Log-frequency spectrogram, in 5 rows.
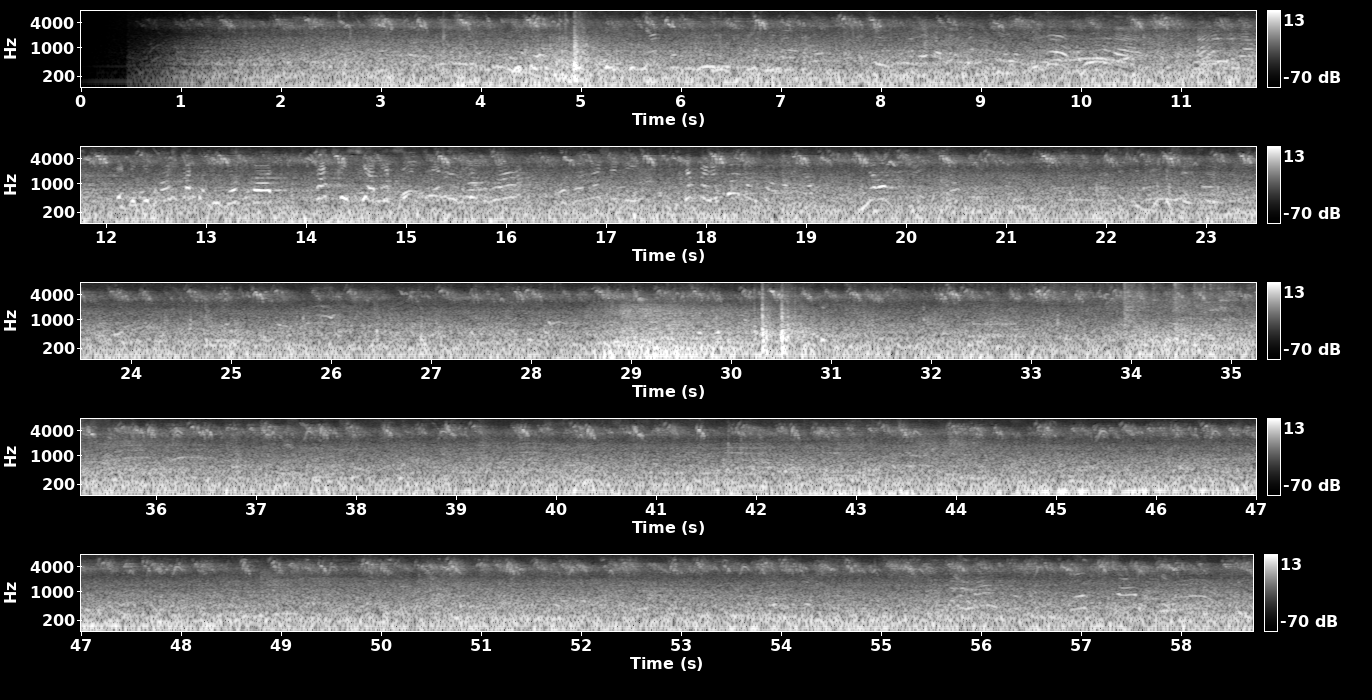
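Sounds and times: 
birds: 0.6s - 58.7s
crowds in the Palais Royal Gardens: 0.8s - 58.7s
children playing: 2.0s - 47.8s, 48.6s - 58.7s
speech: 2.8s - 58.7s.

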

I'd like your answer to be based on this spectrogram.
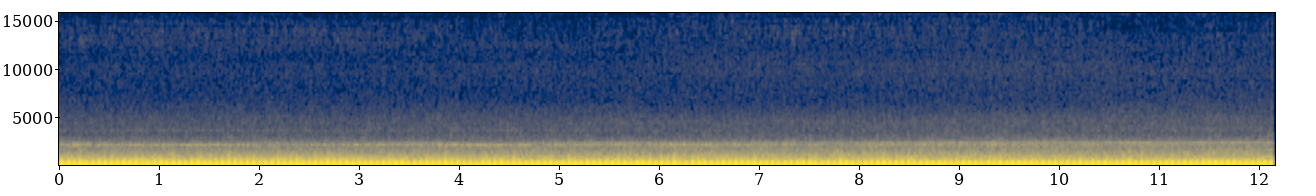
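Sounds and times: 
AT-6D Harvard Mk III training aircraft flying, interior: 0.0s - 12.1s.

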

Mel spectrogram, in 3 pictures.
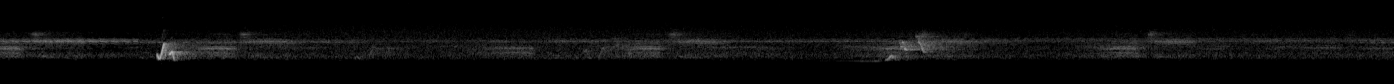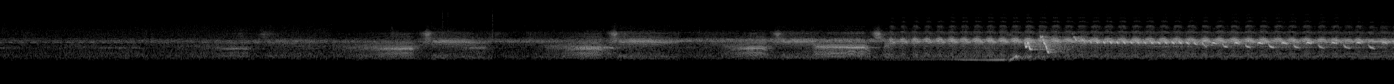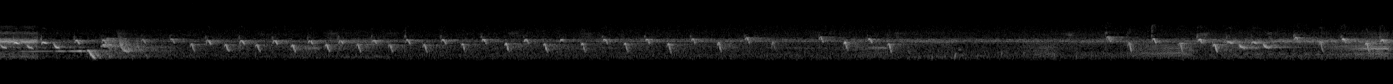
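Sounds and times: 
birds on Osoresan in summer: 0.0s - 2.9s, 17.4s - 41.8s
insects on Osoresan in summer: 0.0s - 41.8s.

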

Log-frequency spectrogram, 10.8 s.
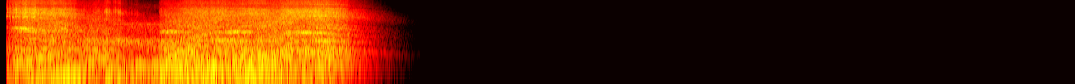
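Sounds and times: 
faulty spacecraft engine: 0.0s - 3.7s.

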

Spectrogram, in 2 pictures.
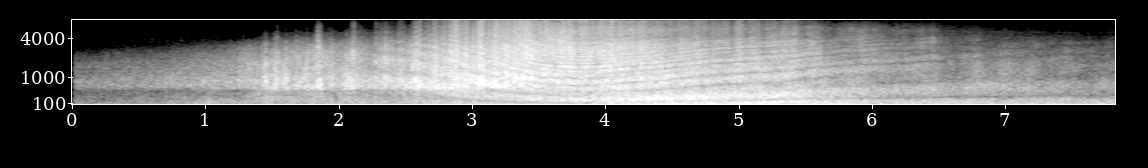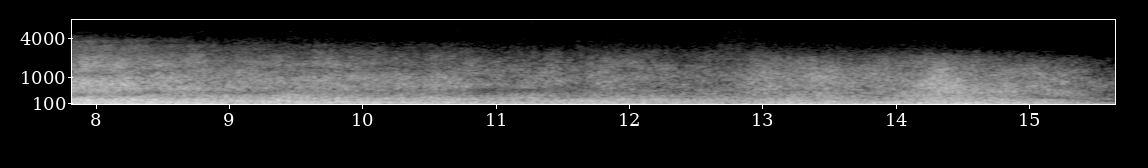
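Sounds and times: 
CA-27 Sabre jet aircraft passing: 0.2s - 12.0s.

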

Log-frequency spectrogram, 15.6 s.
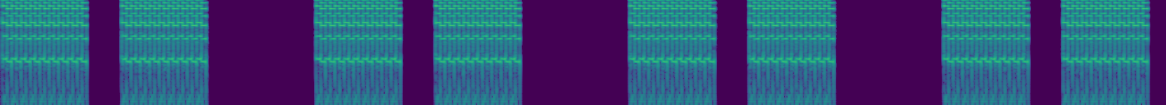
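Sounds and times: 
cell phone ringtone: 0.0s - 2.8s, 4.2s - 7.0s, 8.4s - 11.2s, 12.6s - 15.4s.

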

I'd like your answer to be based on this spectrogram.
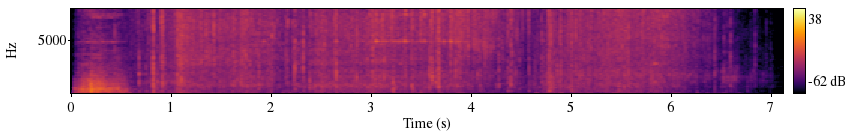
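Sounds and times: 
cereal pouring into a glass bowl: 0.6s - 6.6s.

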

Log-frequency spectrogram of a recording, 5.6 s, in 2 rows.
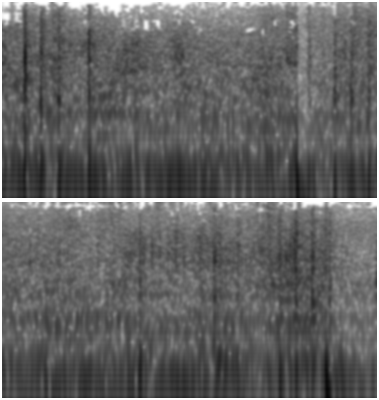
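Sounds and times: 
distant World War Two battlefield gunfire: 0.1s - 1.1s, 2.1s - 3.2s, 3.8s - 5.5s.

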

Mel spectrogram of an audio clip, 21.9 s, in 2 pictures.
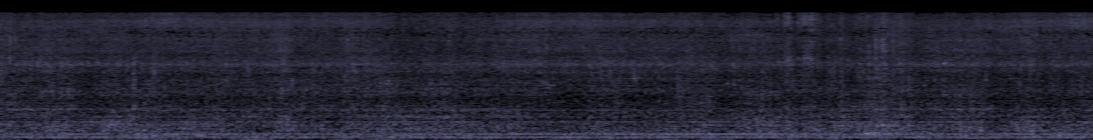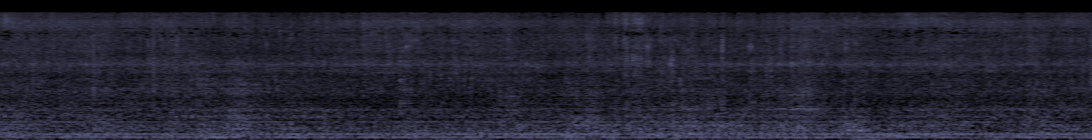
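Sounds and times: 
dishwasher running rinse cycle: 0.0s - 21.8s.

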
